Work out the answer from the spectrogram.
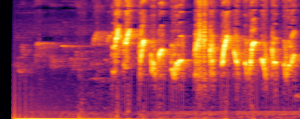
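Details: Agitated merbah lekir bulbul calling a rival: a steady thin whistle opens, then a rapid burst of loud, jerky, bubbling chattering notes sweeping up and down, about four per second.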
